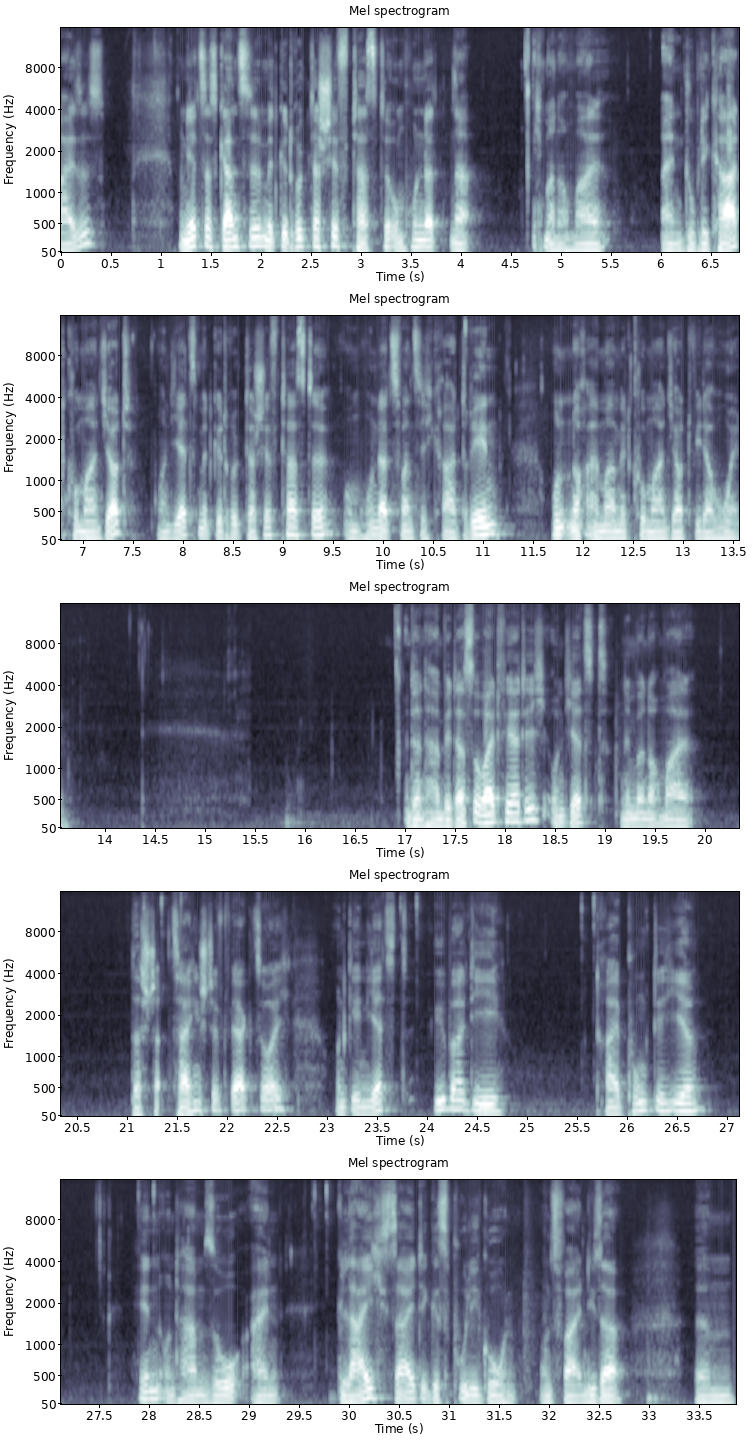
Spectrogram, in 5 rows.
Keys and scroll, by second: 6.0 super+j, 11.5 super+j.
